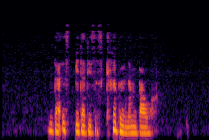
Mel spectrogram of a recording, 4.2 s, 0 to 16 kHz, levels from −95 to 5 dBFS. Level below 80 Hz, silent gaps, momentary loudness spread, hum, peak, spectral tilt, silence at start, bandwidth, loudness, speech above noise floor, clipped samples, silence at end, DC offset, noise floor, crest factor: -64 dBFS; none; 11 LU; none; -4 dBFS; -7.5 dB/octave; 0.95 s; 7.8 kHz; -22 LUFS; 47 dB; under 0.1%; 1.1 s; under 0.1%; -68 dBFS; 20 dB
